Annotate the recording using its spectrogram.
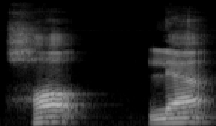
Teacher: ഹ എന്ന് തഫ്ഹീമായി വായ അടഞ്ഞതായ രൂപത്തിൽ ഘനപ്പിച്ച ഒരു ശബ്ദത്തോടുകൂടി ഉച്ചരിക്കണം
